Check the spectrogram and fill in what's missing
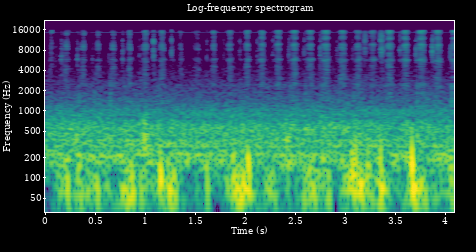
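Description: A black pencil's graphite tip makes short scratching strokes across a flat sheet of white drawing paper on a wooden desk while shading a lioness's body. The sound is a soft, continuous low rasping scratch with a few slightly louder strokes standing out.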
